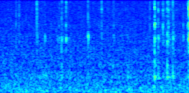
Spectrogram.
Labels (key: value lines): label: ambient
recorder: HydroMoth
